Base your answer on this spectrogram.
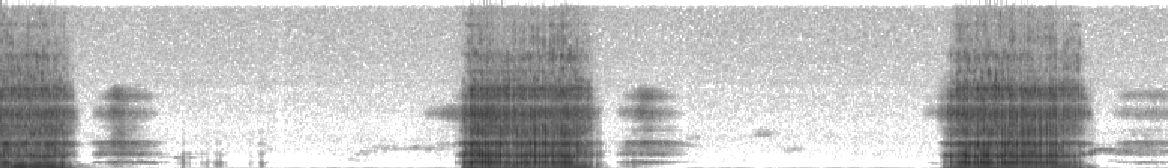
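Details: Cartoon sound effect of a character snoring, not a real recording: three slow, deep, rough rumbling snores about three seconds apart; imitation snoring.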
